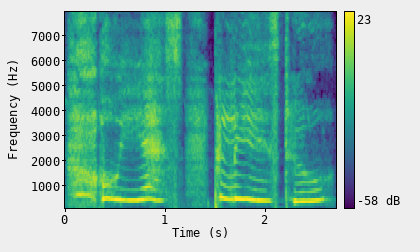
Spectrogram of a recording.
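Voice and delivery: high, loud and slow with delight. Acted. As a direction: squeal with joy, drawing it out. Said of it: "clapped her hands in delight".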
